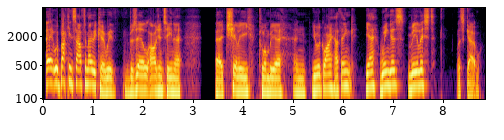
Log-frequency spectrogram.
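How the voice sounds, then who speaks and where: A man's voice: on the high side, animated, moderate pace, a little mellow, dry recording, studio quality. A young man commentating casually on a football management game, rambling into self-deprecating asides. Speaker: gaming YouTuber.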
